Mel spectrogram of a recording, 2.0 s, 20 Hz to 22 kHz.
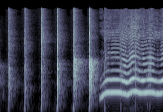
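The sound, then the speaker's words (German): Six sharp, evenly spaced hand claps ring out alone as a short round of applause, then a sustained, wavering voiced tone takes over. “An dieser Stelle möchte ich bitte Applaus haben für die Überleitung des Monats, danke. Gut, dass wir ja nur 2 Folgen haben diesen Monat. Ein Applaus bitte.”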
